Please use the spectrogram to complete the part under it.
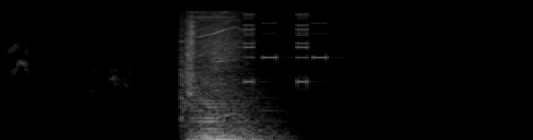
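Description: A short interface sound plays as a menu opens.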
